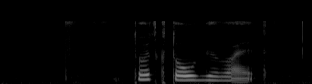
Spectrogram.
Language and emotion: Russian, neutral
